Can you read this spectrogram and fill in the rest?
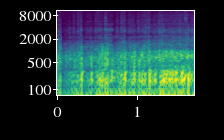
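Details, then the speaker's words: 2005 Harley Dyna Wide Glide stroked from 88 to 107 cubic inches, with Feuling 574 cams and Thunderheader exhaust. The owner says the starter occasionally slips, but this time it catches cleanly with no grinding and settles into an even, loping idle. Normal start. "Every once in a while when I start this bike, I can hear it slipping out. We'll see if it does it during the start or not. Oh, it didn't."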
